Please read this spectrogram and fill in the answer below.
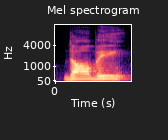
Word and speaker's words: Dahlby: when we return we'll be back with dawn dalby cfp of releve financial group did i say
